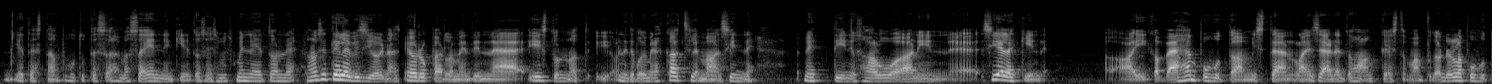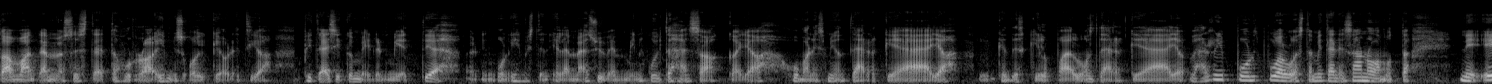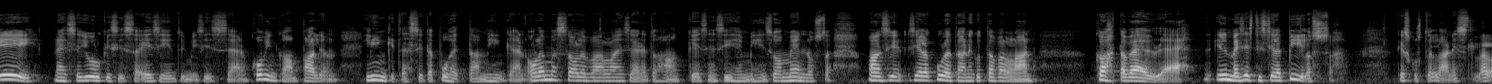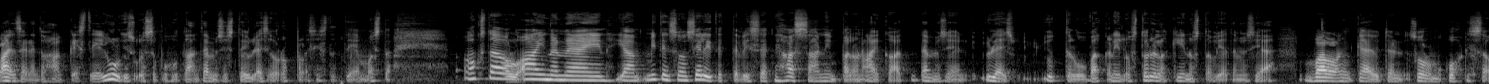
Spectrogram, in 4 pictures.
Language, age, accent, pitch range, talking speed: Finnish, 50-69, native, 150-200 Hz, 130 wpm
